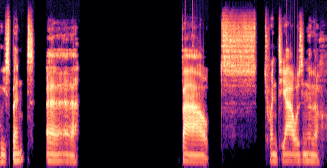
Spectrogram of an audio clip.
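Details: Adult man with lifelong stuttering (speech stammer since childhood), self-described as not too severe; blocks and repetitions; stuttering.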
